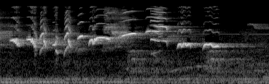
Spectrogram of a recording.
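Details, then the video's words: Singing oriental magpie-robin at night, played to draw responses from young birds: a dense flurry of quick chirps and trills slides into long, clear descending whistles. "TERAPI MALAM KACER NGEPLONG AMPUH UNTUK PANCINGAN KACER BAHAN AGAR NYAUT BUNYI GACOR"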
